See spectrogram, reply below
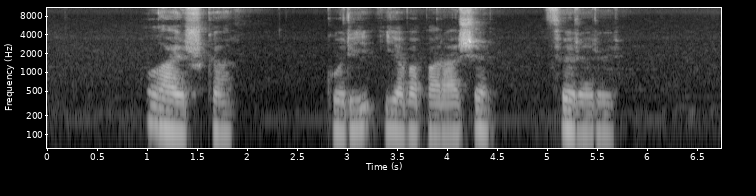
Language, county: Lithuanian, Vilnius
